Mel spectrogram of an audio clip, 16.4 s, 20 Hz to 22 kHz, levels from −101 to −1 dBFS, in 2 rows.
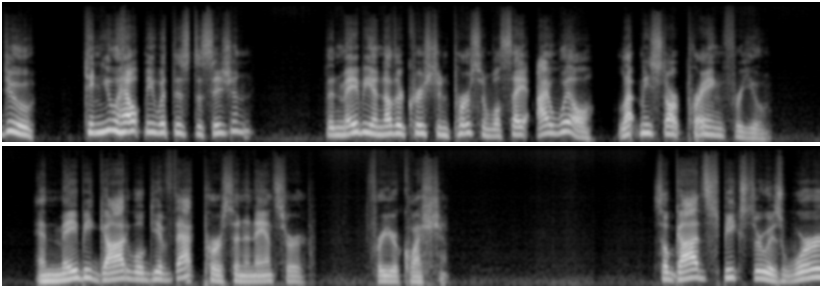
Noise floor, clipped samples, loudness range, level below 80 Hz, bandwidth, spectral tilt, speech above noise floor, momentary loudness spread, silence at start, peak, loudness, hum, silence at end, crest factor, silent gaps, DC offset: -77 dBFS; under 0.1%; 7 LU; -68 dBFS; 17.5 kHz; -5.5 dB/octave; 50 dB; 15 LU; 0 s; -4 dBFS; -27 LUFS; none; 0 s; 24 dB; none; under 0.1%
